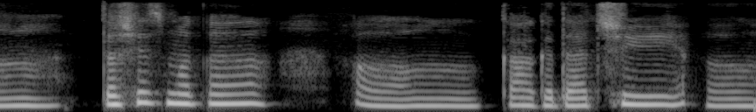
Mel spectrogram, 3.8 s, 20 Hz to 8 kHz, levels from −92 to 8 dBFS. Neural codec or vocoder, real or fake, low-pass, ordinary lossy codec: codec, 24 kHz, 0.9 kbps, WavTokenizer, medium speech release version 2; fake; 7.2 kHz; AAC, 32 kbps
